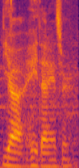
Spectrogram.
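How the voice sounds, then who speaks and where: A man with a British accent talking casually as a player in a tabletop roleplaying game. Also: mid-range voice.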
